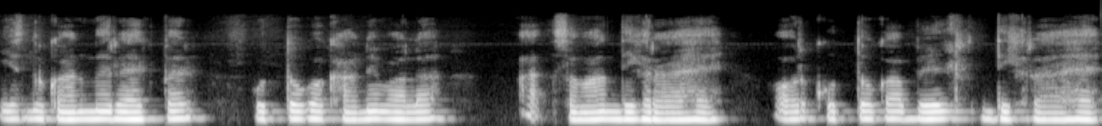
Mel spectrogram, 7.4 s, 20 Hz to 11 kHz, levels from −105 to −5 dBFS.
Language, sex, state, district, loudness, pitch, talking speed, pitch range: Hindi, male, Jharkhand, Garhwa, -15 LUFS, 150 Hz, 165 wpm, 150-155 Hz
